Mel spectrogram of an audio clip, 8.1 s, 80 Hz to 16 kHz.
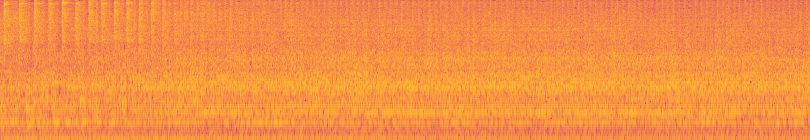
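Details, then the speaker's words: Small single-cylinder engine, after recoil starter cleaned and lubricated with WD40: steady idle, even rapid thump, sounds much better and quieter, guard off; carb cleaning still planned. "That does sound much better."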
